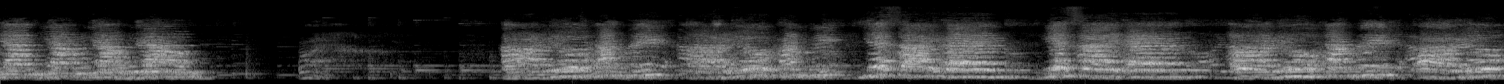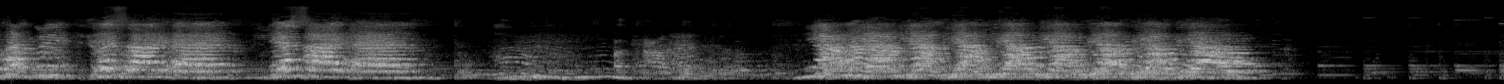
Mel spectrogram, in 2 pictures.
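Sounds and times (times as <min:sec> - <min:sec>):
children singing in chorus: 0:00.0 - 0:02.1, 0:05.0 - 0:19.5, 0:23.0 - 0:27.8.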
